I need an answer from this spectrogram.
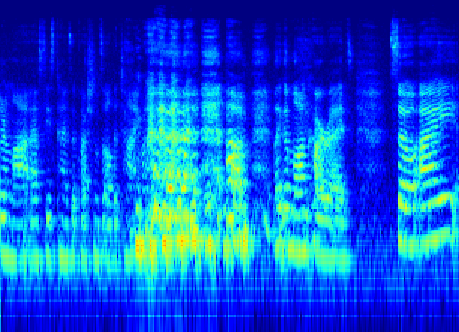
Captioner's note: laughing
